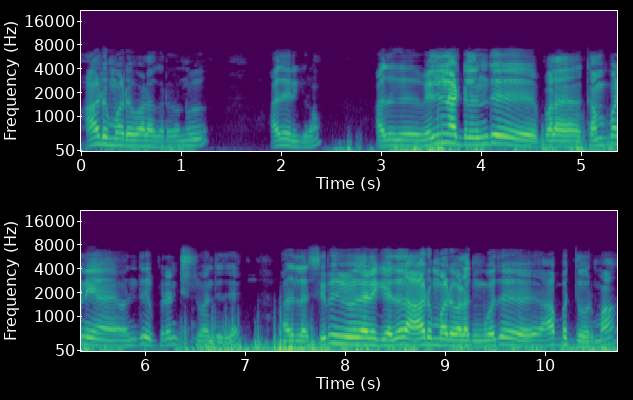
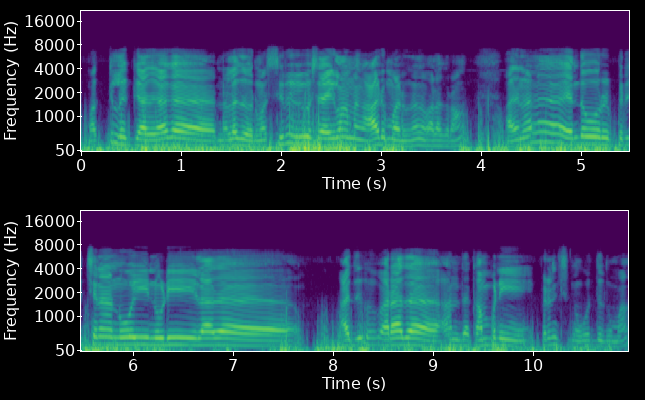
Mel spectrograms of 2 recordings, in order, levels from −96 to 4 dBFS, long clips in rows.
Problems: background sounds at intervals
